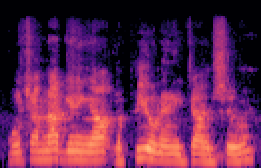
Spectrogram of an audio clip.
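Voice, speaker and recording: A man with a slight Brooklyn-ish accent grumbles bluntly and swears freely in casual chat. His voice sits a bit high, with faint noise behind it. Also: steady tone, brisk. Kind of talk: casual late-night chat.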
